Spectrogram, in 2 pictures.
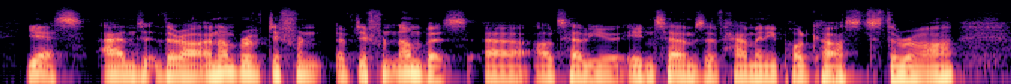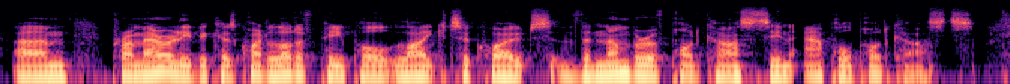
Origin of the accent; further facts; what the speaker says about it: United Kingdom; accent: British; now in Australia; I, I am a Brit. So as you can tell from my aloof British accent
